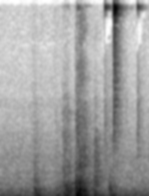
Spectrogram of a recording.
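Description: A car door being unbolted and pulled off its hinges during a paint job: several metallic clunks and scrapes, the loudest in the middle and a sharp knock near the end, fairly close in a quiet garage.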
